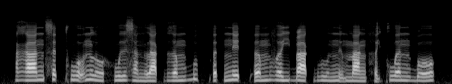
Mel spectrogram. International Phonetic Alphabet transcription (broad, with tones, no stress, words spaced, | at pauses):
ɣa˨˦nsə˦˥t̚kwo̰˧˥nlo̤˨˩ hwɨ˨˦za̤˨˩nla˨˩k̚ɣə˨˦m ɓu˦˥p̚ʔə˨˩t̚ ne˦˥t̚ ʔə˨˦mvə˧j ɓa˨˩k̚vṳ˨˩ nɨ̰˧˨ma˧˩ŋhə̰˧˨j kwə˧n ɓo˨˦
